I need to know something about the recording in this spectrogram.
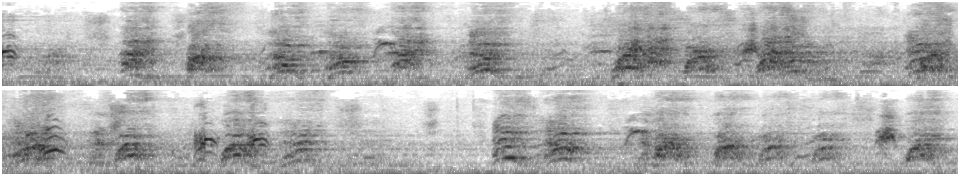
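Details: Several dogs barking continuously, dense overlapping barks and yaps several per second with brief pauses, bright harsh bursts throughout.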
